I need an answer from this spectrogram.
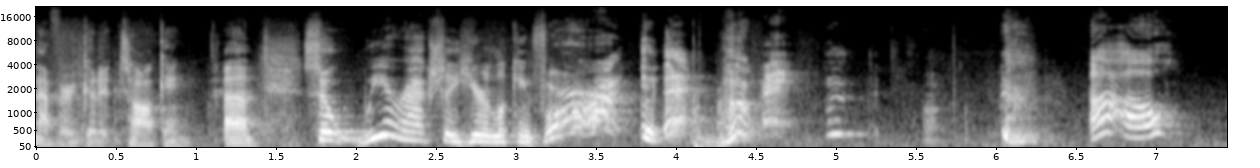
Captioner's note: coughs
